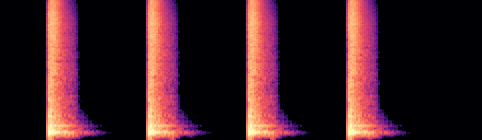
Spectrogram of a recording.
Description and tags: O Punchy Snare
I took a snare hit from a song I recorded on and tweaked the gate, reverb and eq. Do with it what you will.
punchy-snare, vintage-snare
